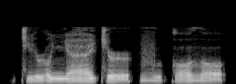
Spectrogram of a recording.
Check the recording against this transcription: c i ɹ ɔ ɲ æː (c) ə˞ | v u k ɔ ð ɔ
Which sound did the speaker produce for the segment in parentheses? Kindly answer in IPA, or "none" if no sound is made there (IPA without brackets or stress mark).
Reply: c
